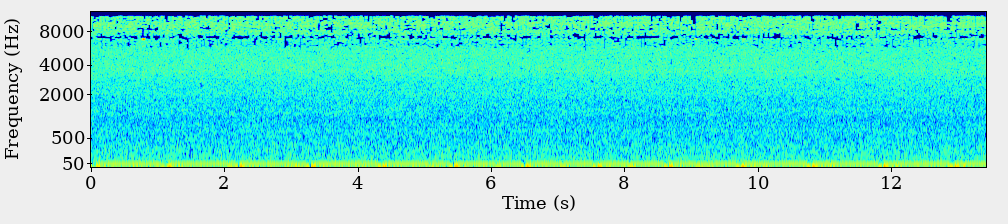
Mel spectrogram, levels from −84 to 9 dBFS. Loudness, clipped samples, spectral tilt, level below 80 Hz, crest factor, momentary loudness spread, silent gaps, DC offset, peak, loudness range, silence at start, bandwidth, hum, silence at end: -21 LUFS; under 0.1%; 0 dB/octave; -36 dBFS; 18 dB; 1 LU; none; 0.3%; -6 dBFS; 1 LU; 0 s; 11.5 kHz; none; 0 s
